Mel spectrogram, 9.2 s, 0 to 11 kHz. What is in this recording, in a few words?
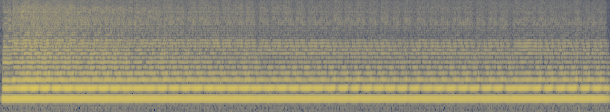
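D3 tenor sax, mellotron; CHMB TNR SAX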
